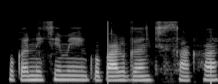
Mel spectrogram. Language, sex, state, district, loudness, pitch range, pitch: Chhattisgarhi, female, Chhattisgarh, Jashpur, -22 LUFS, 195-205 Hz, 200 Hz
